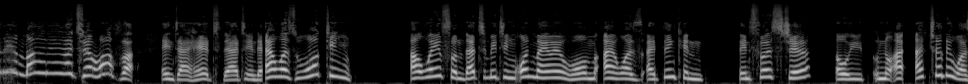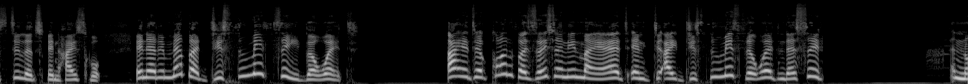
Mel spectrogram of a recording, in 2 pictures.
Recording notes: Oasis Family Church - Doing Life Together. The Sunday Service Sermon was recorded on the 16th of July 2023.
